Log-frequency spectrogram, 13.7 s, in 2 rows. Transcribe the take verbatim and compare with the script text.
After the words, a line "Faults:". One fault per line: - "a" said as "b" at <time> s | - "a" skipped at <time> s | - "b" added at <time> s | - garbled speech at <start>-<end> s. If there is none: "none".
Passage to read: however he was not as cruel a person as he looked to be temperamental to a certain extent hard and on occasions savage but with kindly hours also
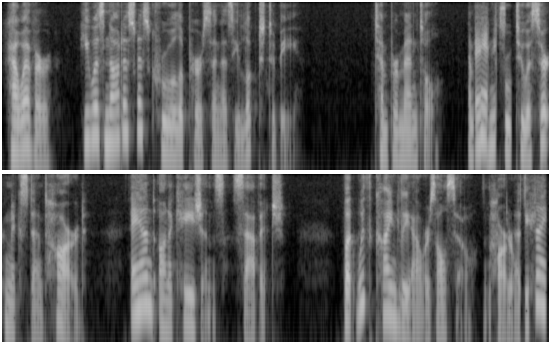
however he was not as as cruel a person as he looked to be temperamental [garbled] to a certain extent hard and on occasions savage but with kindly hours also [garbled]
Faults:
- "as" added at 1.7 s
- garbled speech at 5.8-6.4 s
- garbled speech at 12.8-13.6 s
